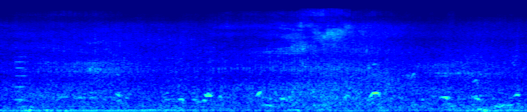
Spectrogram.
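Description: Open-air background of a steady low traffic rumble with faint, scattered voices of people talking at a distance.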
